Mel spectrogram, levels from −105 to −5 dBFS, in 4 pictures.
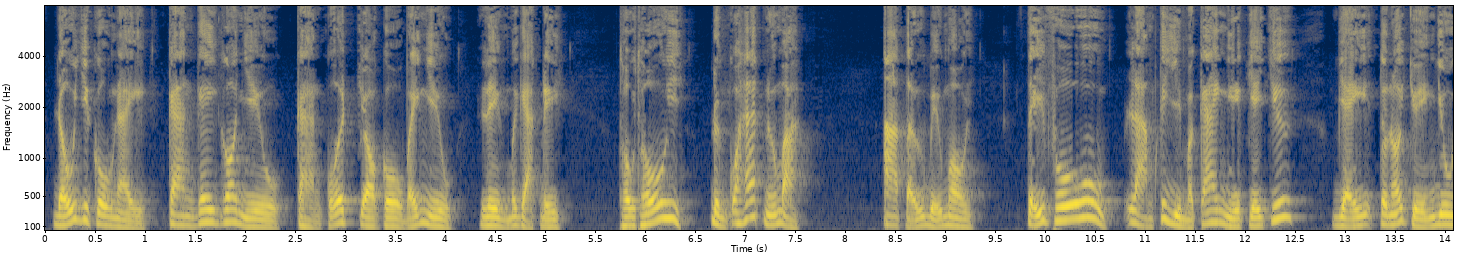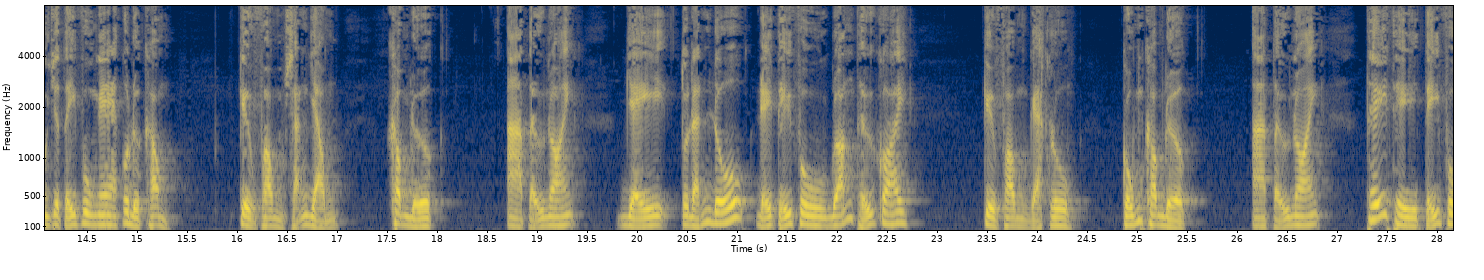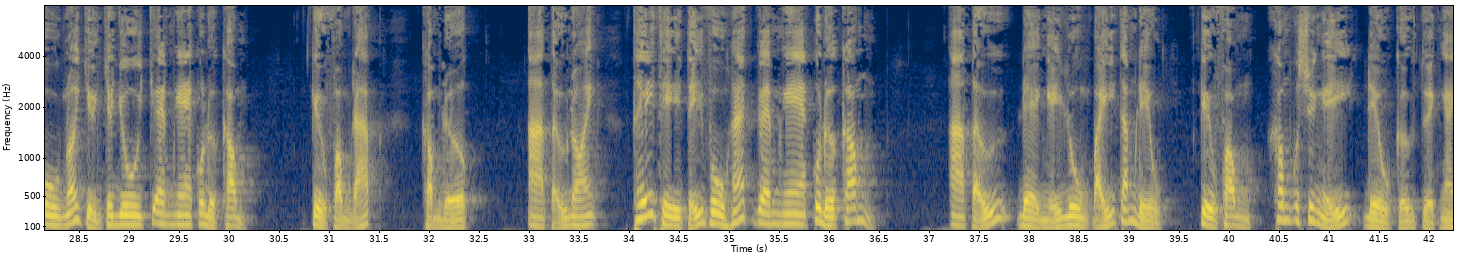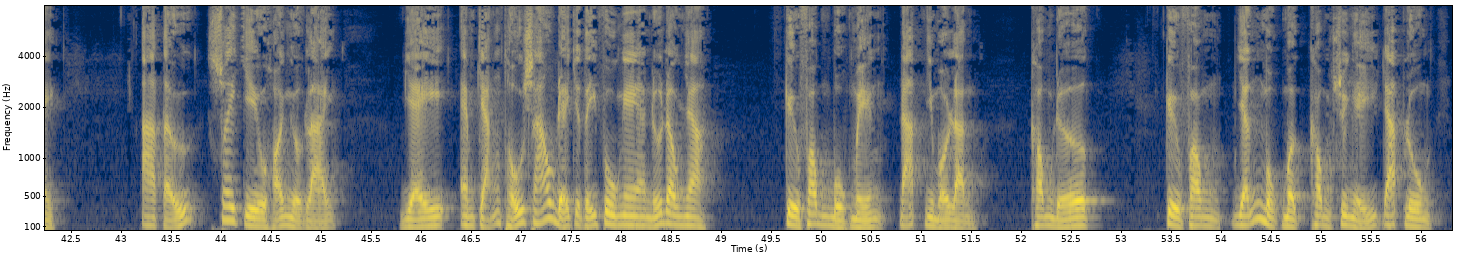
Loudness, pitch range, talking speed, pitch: -17 LUFS, 100-135 Hz, 185 wpm, 115 Hz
